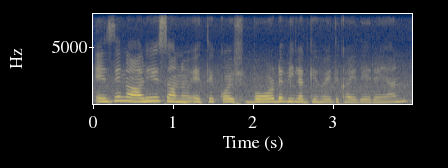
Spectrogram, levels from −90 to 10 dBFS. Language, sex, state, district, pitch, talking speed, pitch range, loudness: Punjabi, female, Punjab, Kapurthala, 250 Hz, 225 wpm, 230-280 Hz, -15 LUFS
